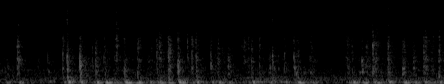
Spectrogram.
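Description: A black ergonomic plastic computer keyboard with a hollow body and keys, resting on a wooden table, is typed on with fingertips throughout. Rapid, overlapping key taps give hollow, low thuds under short, bright clicks that die away almost instantly, forming a steady busy patter.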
